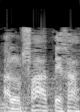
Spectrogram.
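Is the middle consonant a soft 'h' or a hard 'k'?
h. The word has a soft breathy 'h' sound. The speaker calls it right.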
